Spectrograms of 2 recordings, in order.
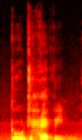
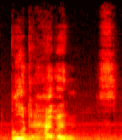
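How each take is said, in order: First: It is spoken in an English accent. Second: It is spoken in an Australian accent. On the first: The speaker calls it right. "We're going to try that again with an English accent" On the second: The speaker calls it wrong. "Why am I giving this man a, a Australian accent?"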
